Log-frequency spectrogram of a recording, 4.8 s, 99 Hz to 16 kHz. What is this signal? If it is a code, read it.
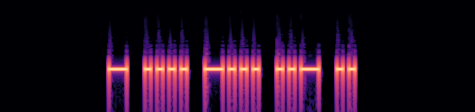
Morse code, heard as a keyed tone, about 20 wpm, 700 Hz. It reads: THBUI
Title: Five Challenging Letter-Number Combinations 20wpm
